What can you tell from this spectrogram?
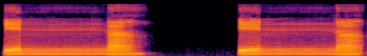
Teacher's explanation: Nah, maka ditahan dulu ya, ditahan dulu tiga harakat. Inna inna masukkan ke rongga rongga hidung.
